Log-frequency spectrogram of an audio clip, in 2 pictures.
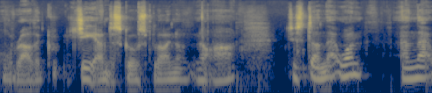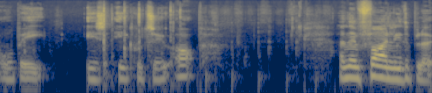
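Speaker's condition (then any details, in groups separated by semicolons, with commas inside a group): No condition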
